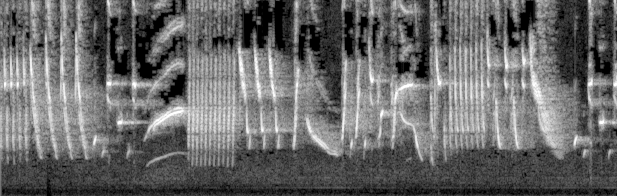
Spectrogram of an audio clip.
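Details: European goldfinch singing its strongest song to stimulate the female to mate and build a nest; fast, loud twittering with rapid high trills, buzzy nasal phrases and rising upslurred whistles, in continuous bursts against a quiet background.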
